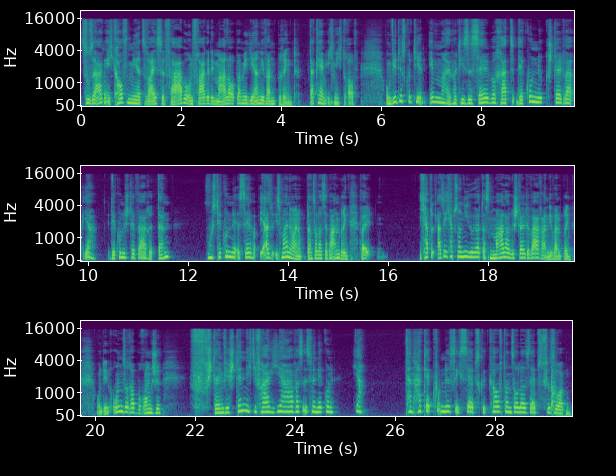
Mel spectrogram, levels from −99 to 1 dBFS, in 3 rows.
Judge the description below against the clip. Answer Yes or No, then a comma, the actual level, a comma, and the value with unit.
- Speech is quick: Yes, fast, 220 wpm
